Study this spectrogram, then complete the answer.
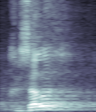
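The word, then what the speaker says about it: gezellig: way for canadians to pronounce it with pleasure gazelleth that's how we pronounce it means something like cozy it's a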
